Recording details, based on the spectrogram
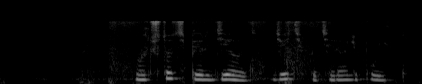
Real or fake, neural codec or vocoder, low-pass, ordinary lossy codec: real; none; none; none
